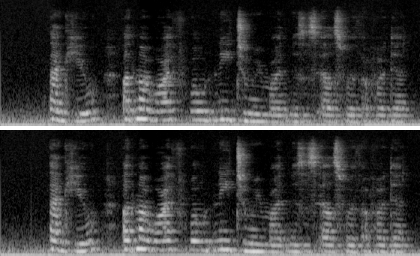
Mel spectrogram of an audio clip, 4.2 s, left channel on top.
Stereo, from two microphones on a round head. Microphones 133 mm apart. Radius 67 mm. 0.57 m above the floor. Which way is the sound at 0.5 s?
80° right.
